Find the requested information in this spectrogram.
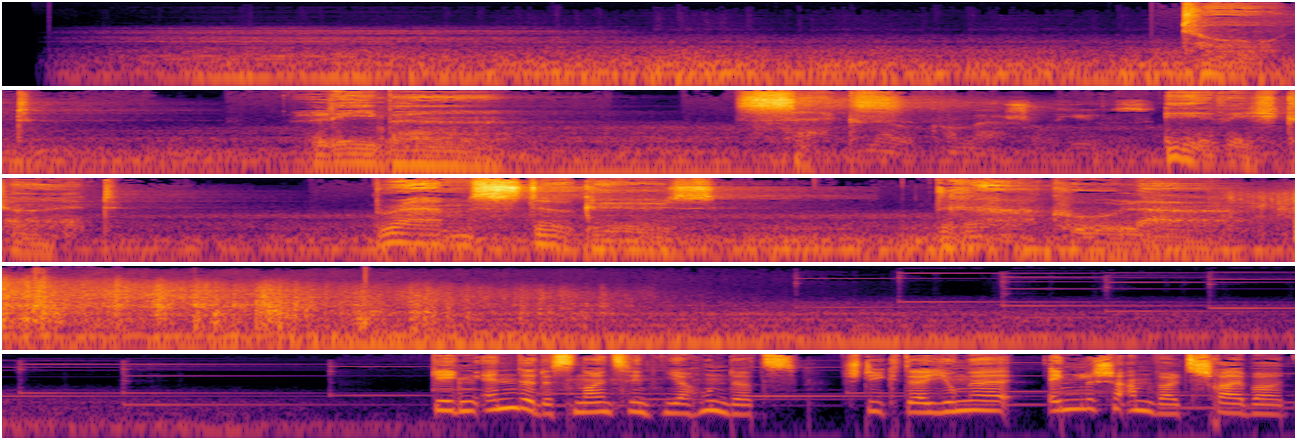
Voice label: Hoerspiel; Dracula

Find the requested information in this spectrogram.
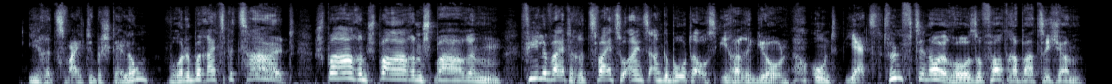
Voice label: Werbung knallig

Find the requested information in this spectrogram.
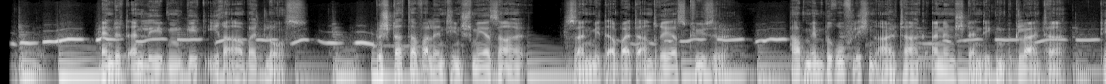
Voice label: Doku Bestattung; WDR

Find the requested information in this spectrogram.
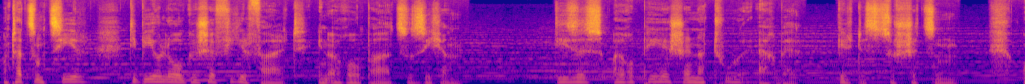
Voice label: Doku Natura 2000 Musik

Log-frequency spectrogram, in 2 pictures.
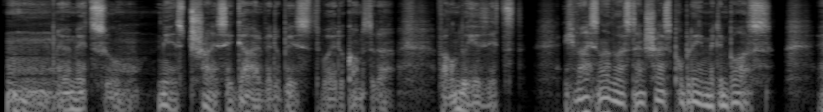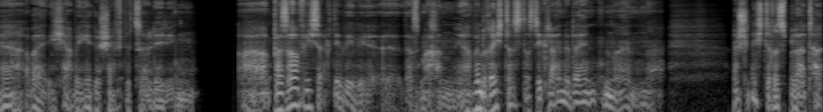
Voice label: Hoerspiel Gangster

